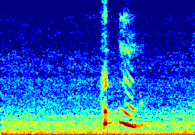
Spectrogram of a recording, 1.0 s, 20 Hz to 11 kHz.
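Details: A 6-week-old baby hiccuping: a single abrupt catch followed by a brief squeaky vocal sound over steady low room hum; hiccups.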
